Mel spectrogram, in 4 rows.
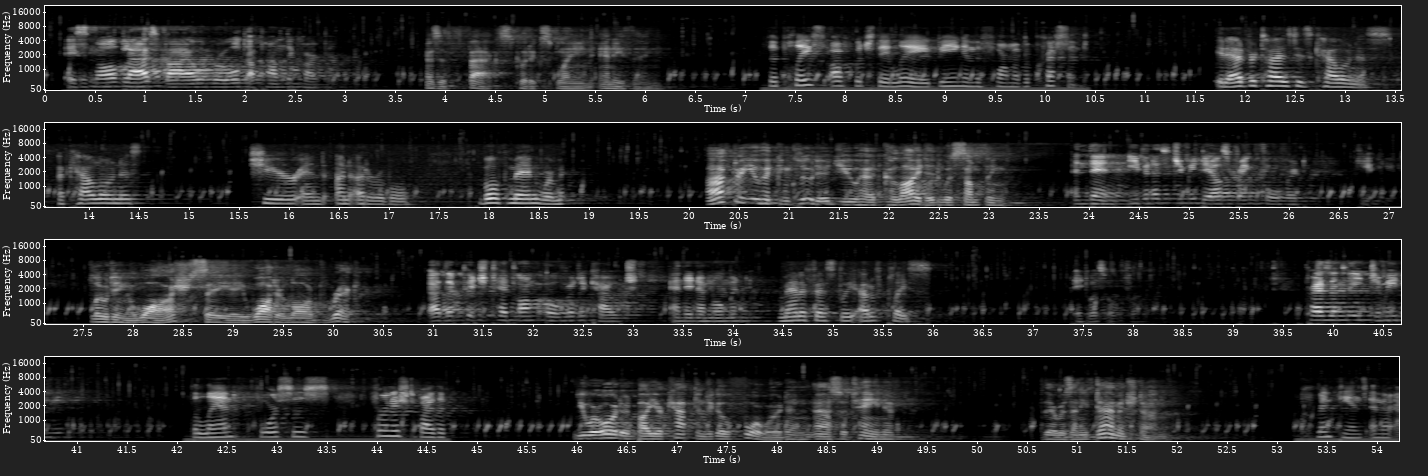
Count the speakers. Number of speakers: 4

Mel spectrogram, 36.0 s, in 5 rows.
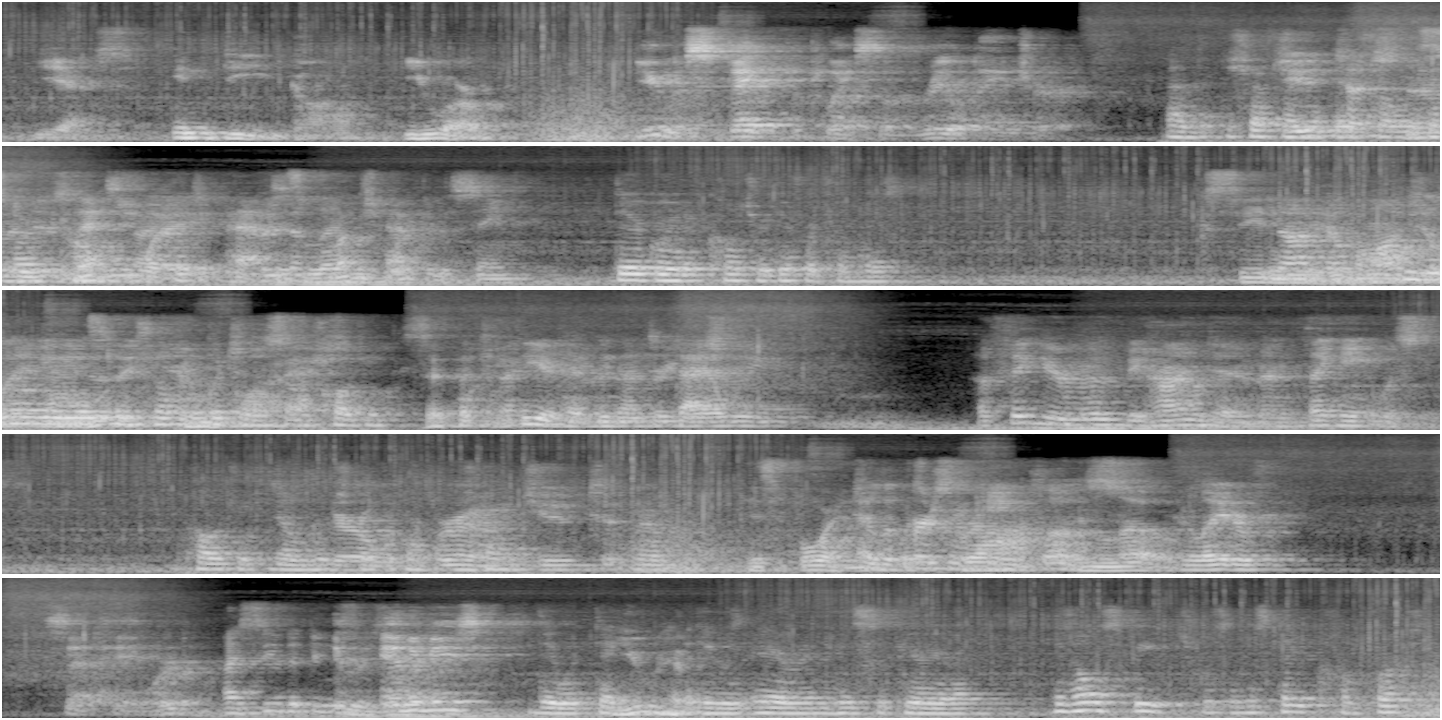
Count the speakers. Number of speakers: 6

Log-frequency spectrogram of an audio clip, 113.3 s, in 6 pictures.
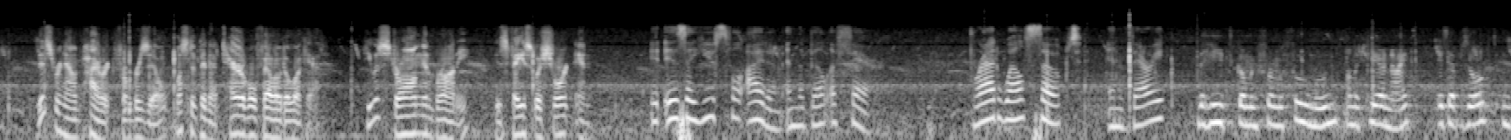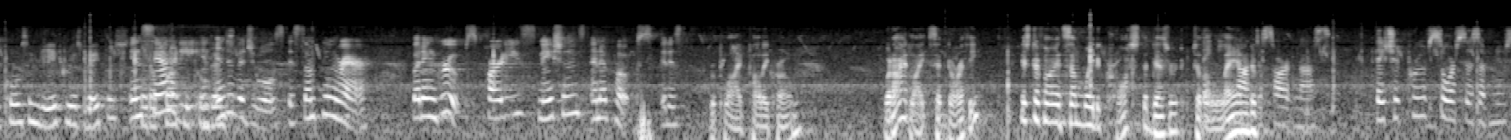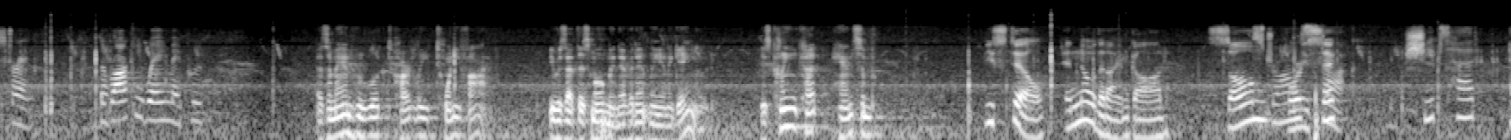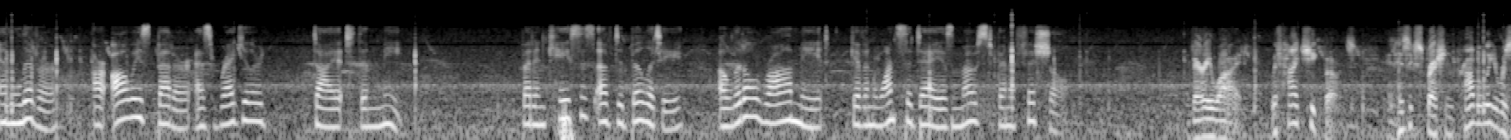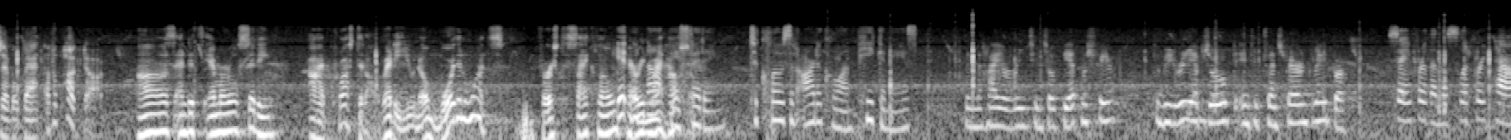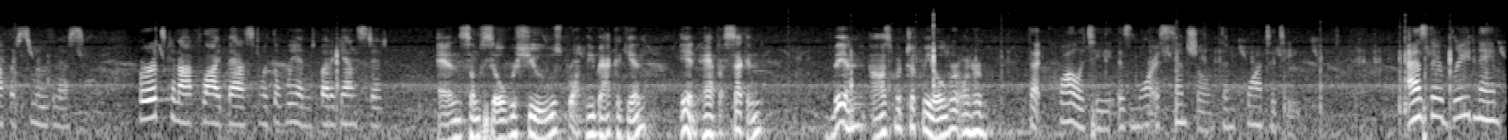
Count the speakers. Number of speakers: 8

